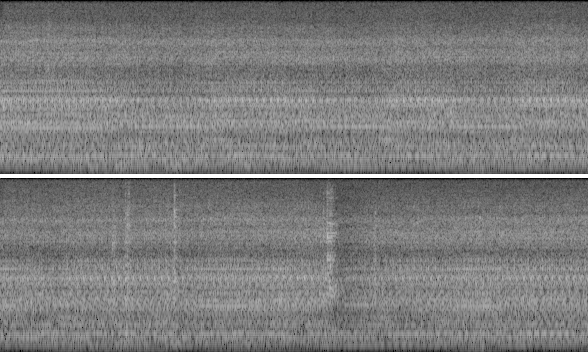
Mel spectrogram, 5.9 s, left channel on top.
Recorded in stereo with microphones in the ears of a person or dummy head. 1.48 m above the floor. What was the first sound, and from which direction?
Only background noise.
